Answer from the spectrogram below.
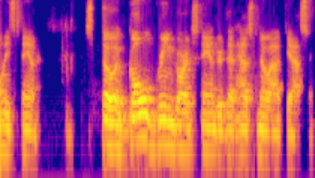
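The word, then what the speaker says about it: Greenguard: So let me just, I think I might have pronounced that wrong, believe it or not. Green Guard. Gold Green Guard. I got that, yeah. You got it right. So it's Green Guard.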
